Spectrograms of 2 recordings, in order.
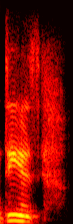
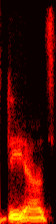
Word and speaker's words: Diaz: So I've been reading Trust by Hernan Diaz, but I'll give you which won the Pulitzer last year.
